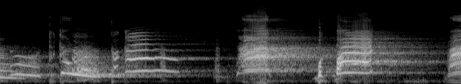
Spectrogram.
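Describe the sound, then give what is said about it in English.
A person's voice imitates bird sounds with a few loud, strained, warbling cries and caw-like calls, each tonal and drawn out, separated by short breaths. “We make bird sounds on the Todd Glass Show.”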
